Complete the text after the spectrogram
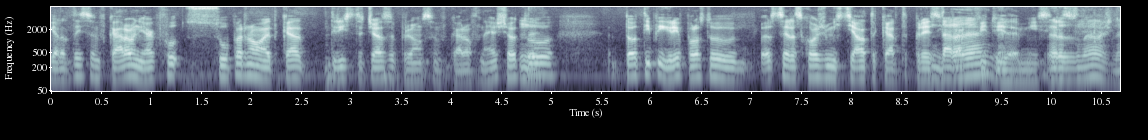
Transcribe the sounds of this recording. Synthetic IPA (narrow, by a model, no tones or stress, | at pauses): ɡaɾt̪ət̪əisəɱfkaɾəwnʲakofʊsupɛɾnɔɛt̪ɐ̥kat̪ɾiʃt̪ɐt͡ʃas̬ɐpɾiɔmnsəmfkaɾəwfnɛʃt̪ɔt̪ʊ | t̪ɔt̪ipiɡɾipɾɔst̪ʊsɛɾɐsxɔʒd̪əmist̪sʲjalˠɐt̪əkaɾt̪ə̥pɾɛsd̪aafit̪id̪ɛmisɾɐzunavɐʃ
